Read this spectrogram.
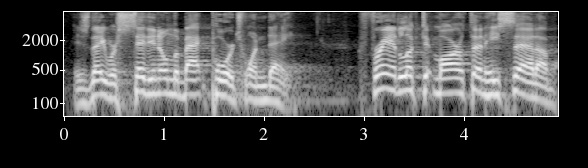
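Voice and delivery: ordinary talk

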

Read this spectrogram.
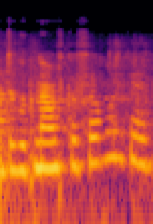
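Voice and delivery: normal talking voice

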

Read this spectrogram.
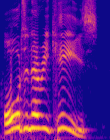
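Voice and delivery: loud, high, drawn-out cry; excited shout. Real, not acted. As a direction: blurt it out in triumph. Finds keys, bursts out.

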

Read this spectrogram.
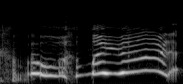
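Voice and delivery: high squealed laugh on the words; slow, very high giggling wail; helpless laughter. Real, not acted. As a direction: squeal it out slowly through laughter. Freezes in game, laughs helplessly.

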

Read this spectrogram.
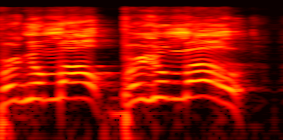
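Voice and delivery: high, loud call to bring them. Real, not acted. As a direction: hype them up, yelling. Calling for the bottles.

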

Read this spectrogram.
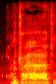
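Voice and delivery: high, drawn-out hello; loud greeting. Retold or imitated. Retelling the old man's loud hello at the door. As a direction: call out a hearty hello. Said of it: "ってでっかい声で".

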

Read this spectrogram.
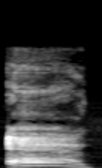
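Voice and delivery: high, loud "ah" scream; loud play-fight yell; pretend battle yell. Sending cats to kill Battle Cats, pretend yell.

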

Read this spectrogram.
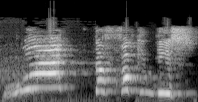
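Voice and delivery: slow, high, loud disbelief; stunned outburst. Real, not acted. Gamer reacting to the game, stunned outburst. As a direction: drag out each word in a high, loud cry.

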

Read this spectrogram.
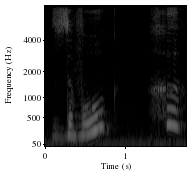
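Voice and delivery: Х breathed out as a long rough throat hiss; lone sound Х demonstrated for children; sound Х shown. Shown as a demonstration.

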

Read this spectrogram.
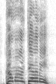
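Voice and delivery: high coaxing plea; pleading pastor. Retold or imitated. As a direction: gently beg her to tell. Pastor coaxing crying woman.

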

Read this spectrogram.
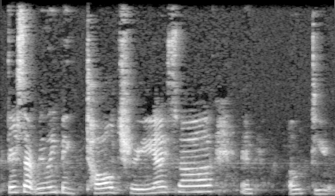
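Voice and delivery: ordinary delivery

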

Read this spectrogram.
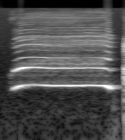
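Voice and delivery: very high, loud drawn-out shriek; piercing mock-shocked screech; shocked squeal. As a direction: squeal it in comic disbelief. Acts out shock at food invitation.

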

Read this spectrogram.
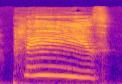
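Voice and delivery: high, loud desperate please; begging. A narrator's reading. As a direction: plead with all your heart. Sophie begging.

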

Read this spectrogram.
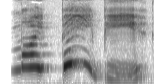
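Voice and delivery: high-pitched storybook cry of alarm; acted alarm. A narrator's reading. Missus Clutterbuck sees her baby on the pavement, acted alarm. Mother's baby nearly run over.

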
